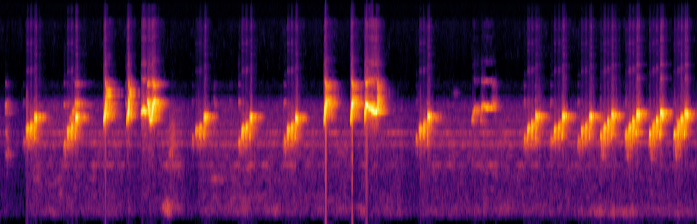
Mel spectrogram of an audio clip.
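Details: Black-crested bulbul giving a lively master song for training cage birds: many rising chirped phrases, some higher and buzzier, closing with a fast, steady run of about nine similar notes.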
